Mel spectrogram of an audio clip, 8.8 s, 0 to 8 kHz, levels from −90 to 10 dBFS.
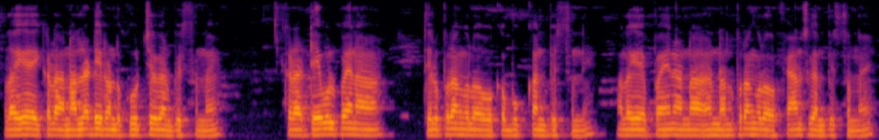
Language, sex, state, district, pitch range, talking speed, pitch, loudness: Telugu, female, Telangana, Mahabubabad, 115-120 Hz, 135 wpm, 115 Hz, -17 LUFS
